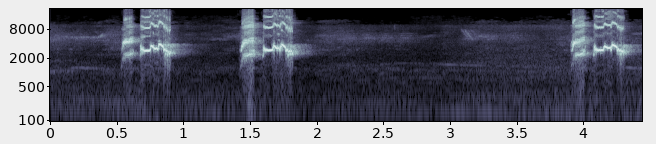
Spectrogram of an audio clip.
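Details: Sooty-headed bulbul singing to provoke rival bulbuls: three loud, short chattering bursts, each a quick two-part phrase, spaced about one and two seconds apart.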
